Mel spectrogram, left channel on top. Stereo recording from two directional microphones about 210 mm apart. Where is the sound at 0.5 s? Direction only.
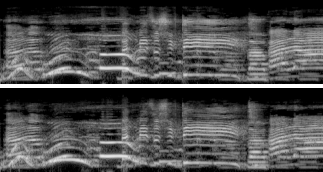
45° left (ahead or behind).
